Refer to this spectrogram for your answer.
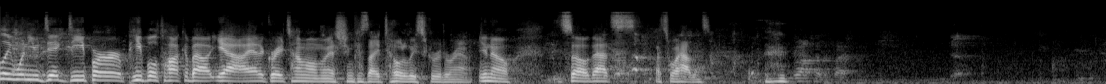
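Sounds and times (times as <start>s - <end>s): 
speech: 0.0s - 8.4s
laughter: 5.8s - 8.2s
hiccup: 9.5s - 9.9s.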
